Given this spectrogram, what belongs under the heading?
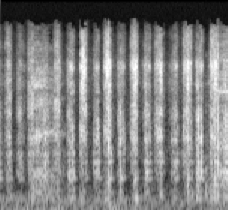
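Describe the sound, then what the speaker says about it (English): A knife blade scrapes fatwood outdoors in the woods in quick, rhythmic rasping strokes, about a dozen close, fairly soft scrapes with no talk over them. "He's scraping fat wood."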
